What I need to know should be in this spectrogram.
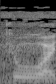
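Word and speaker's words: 狭隘: まあ狭隘って読むんですけど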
